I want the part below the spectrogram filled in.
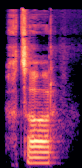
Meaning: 1. to choose 2. to select
- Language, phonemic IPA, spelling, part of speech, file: Moroccan Arabic, /xtaːr/, اختار, verb, LL-Q56426 (ary)-اختار.wav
